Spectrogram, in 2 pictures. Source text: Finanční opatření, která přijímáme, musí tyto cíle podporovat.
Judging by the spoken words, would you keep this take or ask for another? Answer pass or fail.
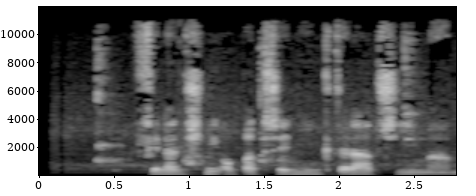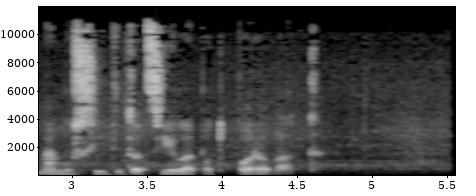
pass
